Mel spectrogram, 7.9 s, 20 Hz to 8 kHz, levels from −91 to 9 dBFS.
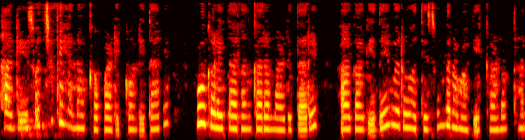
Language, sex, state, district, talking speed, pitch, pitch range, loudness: Kannada, female, Karnataka, Dharwad, 85 wpm, 275 Hz, 255-315 Hz, -21 LUFS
